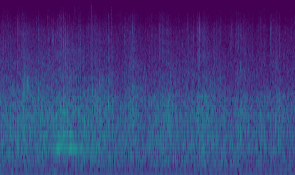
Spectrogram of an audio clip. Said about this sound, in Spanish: Alguien dele palmas a Dios porque tú crees esa palabra.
